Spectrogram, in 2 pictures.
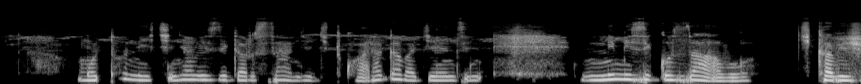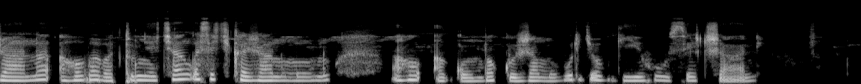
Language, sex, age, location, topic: Kinyarwanda, female, 25-35, Musanze, government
